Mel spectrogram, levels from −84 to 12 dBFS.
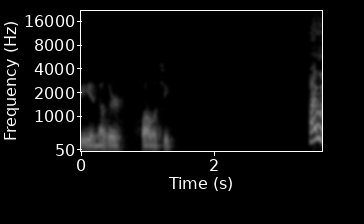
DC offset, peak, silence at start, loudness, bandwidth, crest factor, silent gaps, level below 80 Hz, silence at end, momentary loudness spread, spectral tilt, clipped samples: under 0.1%; -18 dBFS; 0 s; -41 LUFS; 16.5 kHz; 24 dB; 1.78-2.98 s, 3.32-3.40 s; -72 dBFS; 0 s; 12 LU; -6 dB/octave; under 0.1%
